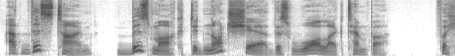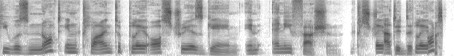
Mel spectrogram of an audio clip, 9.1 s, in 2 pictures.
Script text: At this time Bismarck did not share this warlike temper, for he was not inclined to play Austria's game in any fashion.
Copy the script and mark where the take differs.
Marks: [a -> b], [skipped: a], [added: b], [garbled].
At this time Bismarck did not share this warlike temper, for he was not inclined to play Austria's game in any fashion. [garbled]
